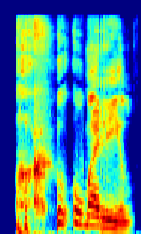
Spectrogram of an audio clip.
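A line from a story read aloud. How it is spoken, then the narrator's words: Wailing through laughter. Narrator (Russian): причитала она сквозь смех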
